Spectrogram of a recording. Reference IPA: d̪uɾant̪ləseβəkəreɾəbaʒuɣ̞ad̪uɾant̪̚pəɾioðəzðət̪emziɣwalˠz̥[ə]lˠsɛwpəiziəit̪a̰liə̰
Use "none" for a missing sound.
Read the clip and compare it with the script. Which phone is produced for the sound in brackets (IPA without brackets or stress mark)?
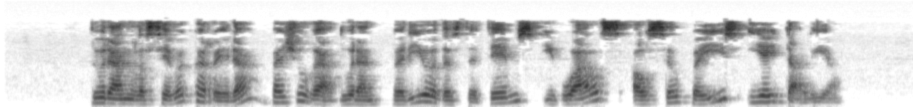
ə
